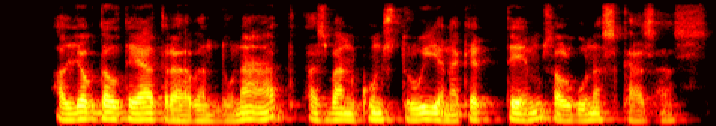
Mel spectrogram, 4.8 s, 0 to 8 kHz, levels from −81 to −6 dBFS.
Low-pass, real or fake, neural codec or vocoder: 7.2 kHz; fake; autoencoder, 48 kHz, 128 numbers a frame, DAC-VAE, trained on Japanese speech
